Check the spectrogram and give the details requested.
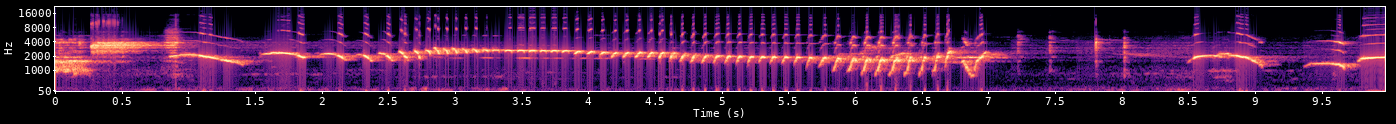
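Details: White-rumped shama song meant to stir other shamas into singing: a long rapid trill of pulsed whistled notes, arching and falling, followed by short clear whistles.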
